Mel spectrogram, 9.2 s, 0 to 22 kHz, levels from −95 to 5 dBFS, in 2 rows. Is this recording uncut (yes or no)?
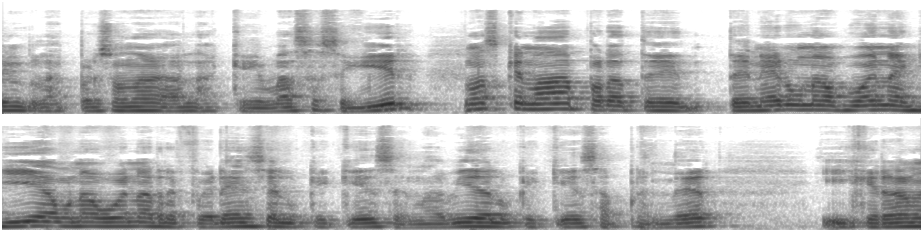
no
